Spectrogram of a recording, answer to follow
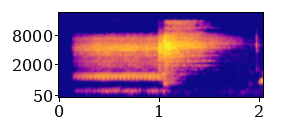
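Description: A loud, steady electronic buzzing tone with a rapid pulse. About a second in, a sharp hiss cuts across it, and then the sound fades away.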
